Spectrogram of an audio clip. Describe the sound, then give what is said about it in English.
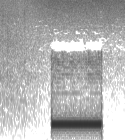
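A single steady electronic phone tone sounds once for about half a second, loud and clear with nothing else around it, the ringing heard on the line while a work phone call connects from Austin. “I'm in Austin for the film festival, but there's one work phone call I have to make.”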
